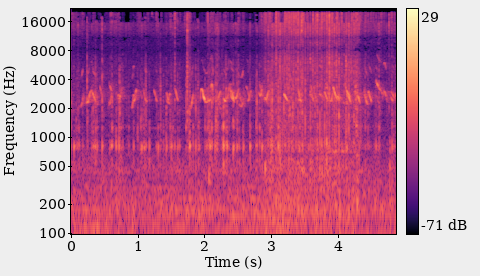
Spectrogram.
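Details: Baby chicken chicks chirping: a steady stream of short, high, downward-slurred peeps that overlap from several birds, over a low rumbling background.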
